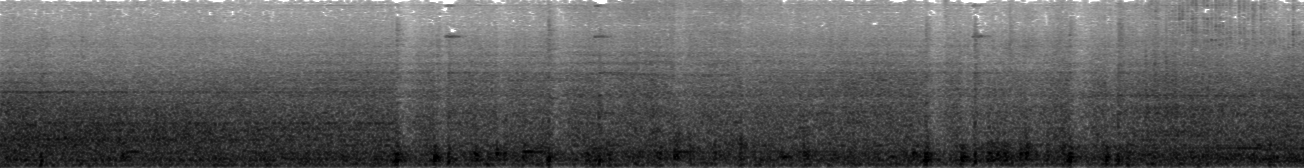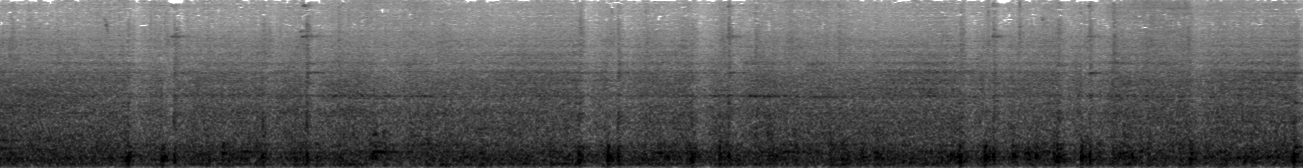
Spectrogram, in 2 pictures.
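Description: A train rumbles steadily past, close by.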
